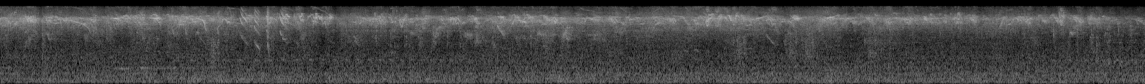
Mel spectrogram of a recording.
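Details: White-necked jacobin (Florisuga mellivora), a hummingbird at Buenaventura Reserve, Ecuador, gives thin, very high squeaky notes in a rapid jumble over a steady high insect-like hiss.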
